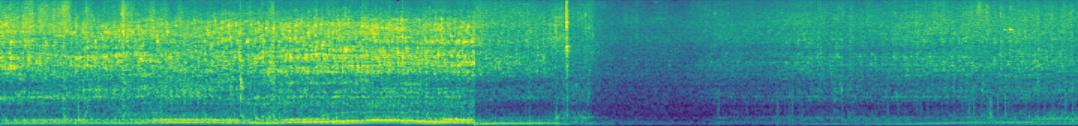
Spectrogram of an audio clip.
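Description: Dodge pickup's engine revving up and down under load while crawling over rocks, with a rushing noise over it. The sound cuts off suddenly about five seconds in, drops quieter, then the engine builds back up near the end.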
